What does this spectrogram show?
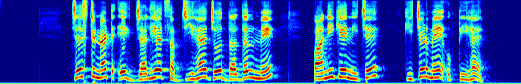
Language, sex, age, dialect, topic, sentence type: Hindi, male, 25-30, Hindustani Malvi Khadi Boli, agriculture, statement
